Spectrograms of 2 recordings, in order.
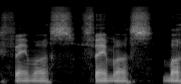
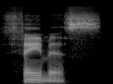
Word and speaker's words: famous: So, a lot of times there are English learners out there who are pronouncing this like famous, muss. When in reality, when you actually listen to native speakers, probably a more frequent way you're going to hear this pronounced would be more famous, famous. And to get this short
